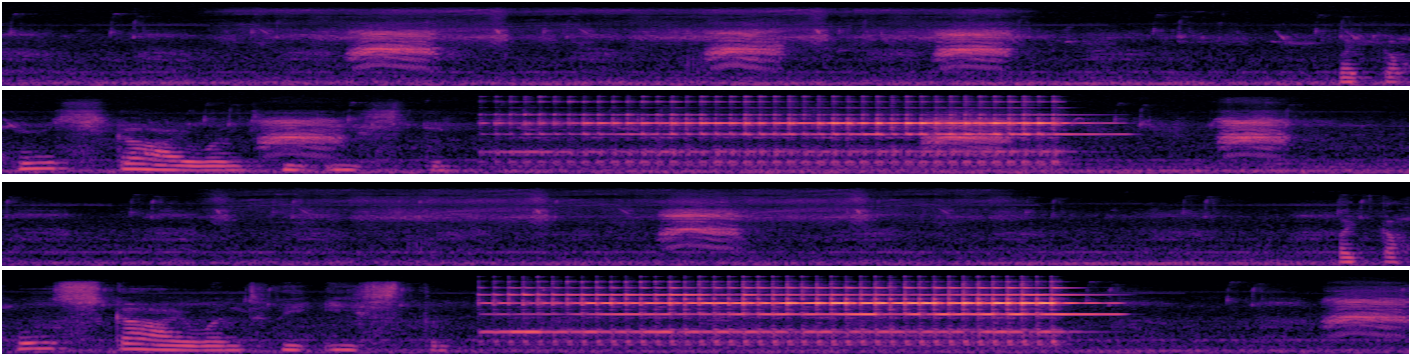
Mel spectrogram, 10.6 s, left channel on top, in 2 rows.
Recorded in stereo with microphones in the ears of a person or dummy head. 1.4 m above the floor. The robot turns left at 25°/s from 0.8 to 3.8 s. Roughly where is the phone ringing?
Right.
